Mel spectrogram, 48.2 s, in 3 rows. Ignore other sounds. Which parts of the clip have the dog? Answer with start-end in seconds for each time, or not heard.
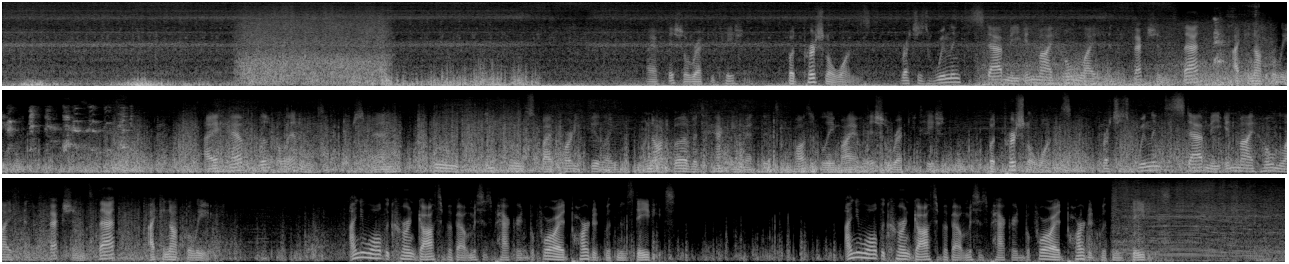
15.1-17.9.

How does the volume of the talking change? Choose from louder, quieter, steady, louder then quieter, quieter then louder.
steady.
